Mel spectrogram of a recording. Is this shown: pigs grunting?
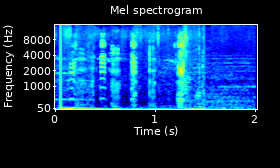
yes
